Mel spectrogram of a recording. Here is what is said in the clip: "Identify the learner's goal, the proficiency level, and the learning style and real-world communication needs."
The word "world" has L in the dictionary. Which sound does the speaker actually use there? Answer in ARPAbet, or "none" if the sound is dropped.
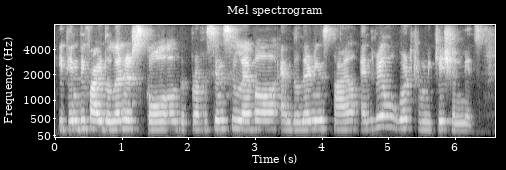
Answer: none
